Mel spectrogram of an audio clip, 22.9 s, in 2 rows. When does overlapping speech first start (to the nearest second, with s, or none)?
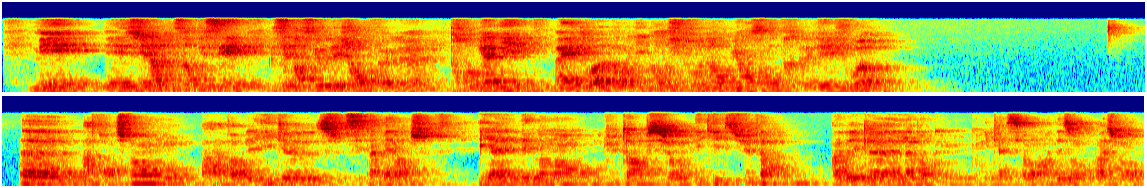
none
